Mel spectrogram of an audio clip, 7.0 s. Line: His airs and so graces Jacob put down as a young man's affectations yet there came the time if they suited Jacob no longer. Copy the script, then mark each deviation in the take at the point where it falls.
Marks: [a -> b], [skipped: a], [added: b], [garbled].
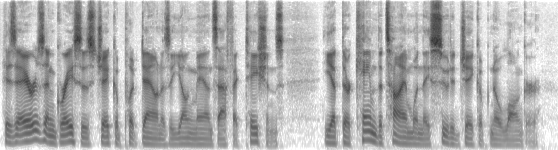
His airs and [skipped: so] graces Jacob put down as a young man's affectations yet there came the time [if -> when] they suited Jacob no longer.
